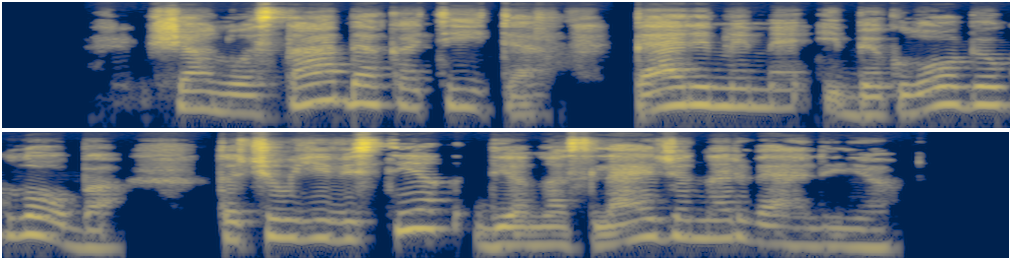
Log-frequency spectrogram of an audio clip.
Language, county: Lithuanian, Vilnius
